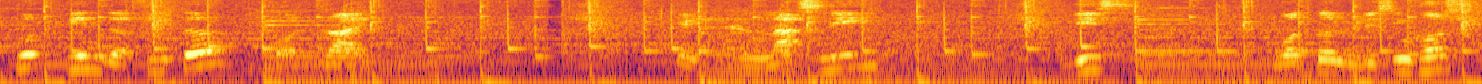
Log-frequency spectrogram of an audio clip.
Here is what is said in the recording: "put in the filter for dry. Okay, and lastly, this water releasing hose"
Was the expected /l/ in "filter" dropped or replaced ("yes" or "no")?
yes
